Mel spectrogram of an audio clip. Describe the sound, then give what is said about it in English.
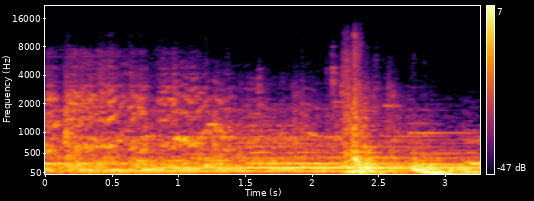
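Elevator doors in a store slide shut over a steady low hum, ending in a soft thunk and a second muffled bump. “The doors close.”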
